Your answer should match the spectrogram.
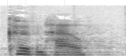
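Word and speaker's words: København: It's called Kovenhau, which is the Danish pronunciation of Copenhagen. Kovenhau, a sea-slash vowel.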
